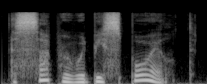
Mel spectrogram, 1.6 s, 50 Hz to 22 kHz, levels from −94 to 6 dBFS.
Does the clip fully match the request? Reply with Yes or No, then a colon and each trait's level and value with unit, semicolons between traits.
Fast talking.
No: average, 195 wpm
